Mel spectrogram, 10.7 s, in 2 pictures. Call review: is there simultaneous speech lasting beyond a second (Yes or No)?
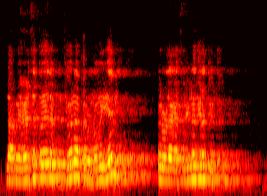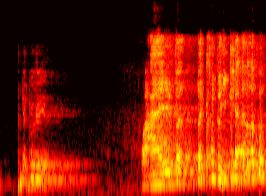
No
